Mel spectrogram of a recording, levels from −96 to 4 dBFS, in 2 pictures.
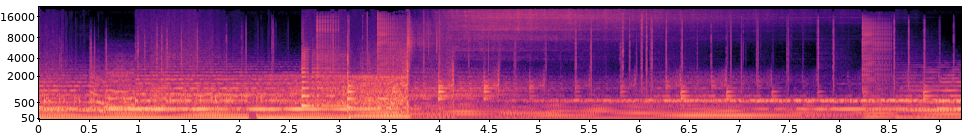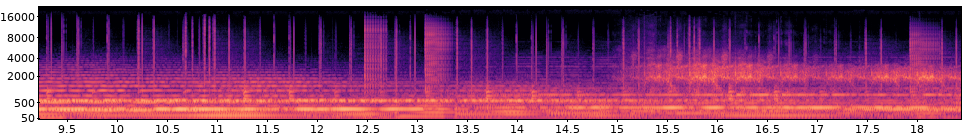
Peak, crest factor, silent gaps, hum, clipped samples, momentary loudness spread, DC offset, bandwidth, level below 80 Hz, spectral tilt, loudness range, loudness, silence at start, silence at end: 0 dBFS; 18 dB; none; none; under 0.1%; 10 LU; under 0.1%; over 20 kHz; -30 dBFS; -6 dB/octave; 8 LU; -19 LUFS; 0 s; 0 s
